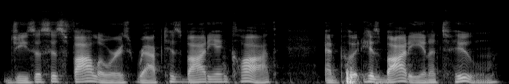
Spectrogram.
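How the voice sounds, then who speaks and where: A man reading a children's story aloud as a dramatic, expressive narrator. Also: sits low.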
